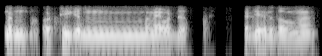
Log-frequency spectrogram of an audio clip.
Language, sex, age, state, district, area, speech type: Hindi, male, 45-60, Rajasthan, Jaipur, urban, conversation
